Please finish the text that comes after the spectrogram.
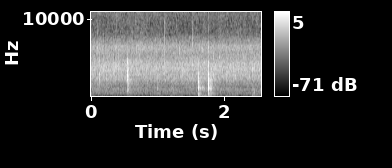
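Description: Onions frying in a pan with salt and turmeric for a fish curry, a quiet steady sizzle with a few light taps and scrapes from stirring.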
